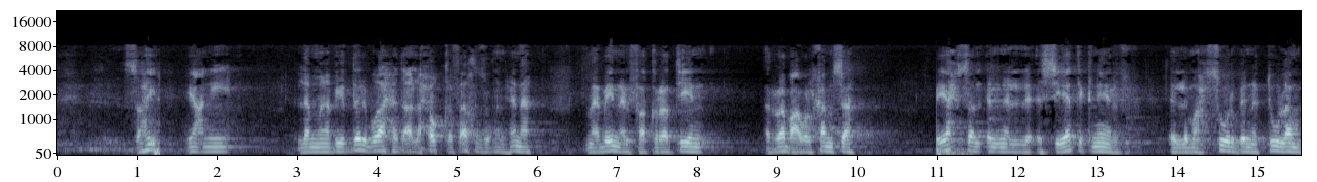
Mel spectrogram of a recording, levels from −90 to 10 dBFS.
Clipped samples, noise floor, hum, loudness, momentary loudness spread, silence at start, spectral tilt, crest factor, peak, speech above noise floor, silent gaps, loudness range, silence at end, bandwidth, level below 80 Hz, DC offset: under 0.1%; -56 dBFS; none; -19 LUFS; 14 LU; 0.1 s; -6 dB/octave; 18 dB; -2 dBFS; 38 dB; none; 3 LU; 0 s; 8.8 kHz; -46 dBFS; under 0.1%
